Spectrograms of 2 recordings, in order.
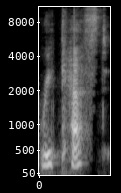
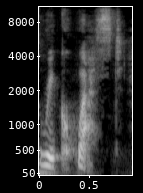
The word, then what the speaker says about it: request: And when we say this word, request, we hear the qu, right? The QU, not as just a k. It's not request, it's request.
